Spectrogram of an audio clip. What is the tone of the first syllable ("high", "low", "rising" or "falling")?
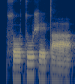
low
